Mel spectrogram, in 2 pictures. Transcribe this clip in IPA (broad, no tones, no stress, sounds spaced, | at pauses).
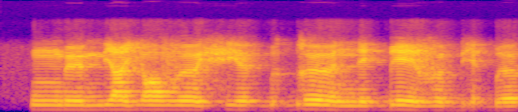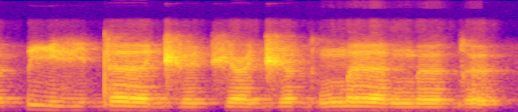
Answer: ŋ͡m ø mʲ ɑ j ɔ v ɵː fʲ ɵː ɡ͡b ɵ ɡ ɵː n e ɡ͡b e v ɵ bʲ ɑ ɡ͡b ɵː k͡p i vʲ e d əː d͡ʒ ø t͡ʃ ə˞ d͡ʒ ɵ ɡ ɵ ŋ͡m əː ŋ͡m ɵː ɡ ɵ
